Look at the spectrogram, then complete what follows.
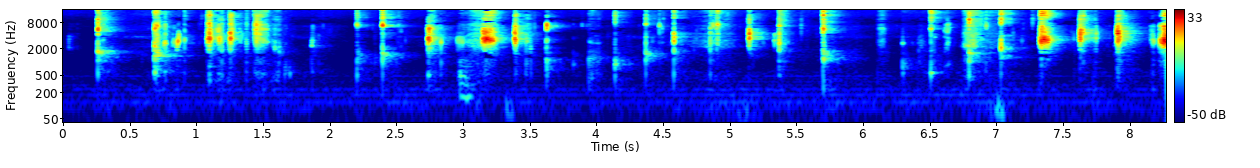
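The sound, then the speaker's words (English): A voice makes a rapid series of sharp mouth clicks and pops, irregular but rhythmic, fairly loud, imitating percussive tribal music with no words spoken. “So give me an example of tribal want clicking me to do noises.”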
